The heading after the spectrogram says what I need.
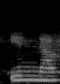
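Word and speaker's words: إنّ: Inna itu dibaca dengung, Nak, ya. Innalladzi, agak dilambatkan membacanya. Ya, cara membacanya agak didengungkan.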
